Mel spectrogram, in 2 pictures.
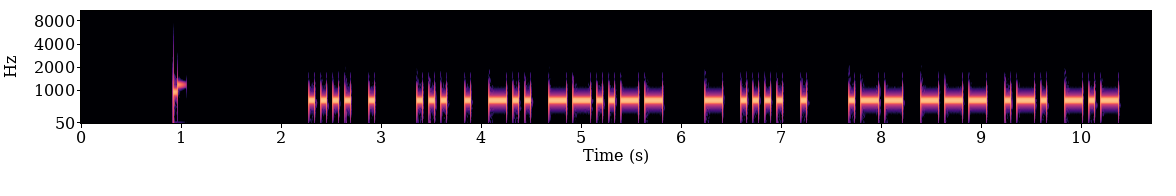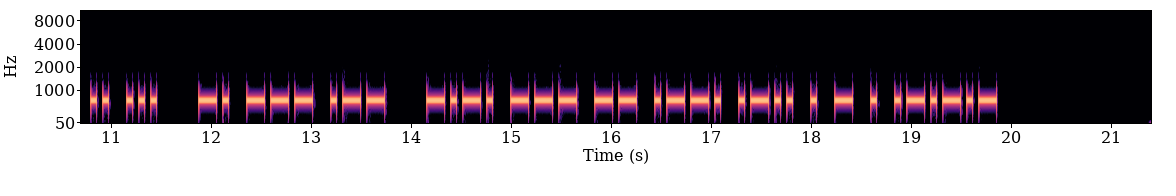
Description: Morse code, heard as a keyed tone, about 21 wpm, 700 Hz. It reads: HE SED, THE WORK IS NOW COMPLETE.
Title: Sentences from Top 400 Words and Abbreviations 20wpm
